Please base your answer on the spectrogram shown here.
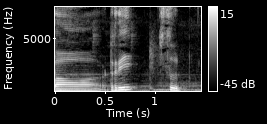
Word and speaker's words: บริสุทธิ์: สะ อิ จรัญ นะ คะ อ่าน ว่า น้ำ บริสุทธิ์ ค่ะ คำ ว่า สุด นะ คะ จะ ไม่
